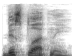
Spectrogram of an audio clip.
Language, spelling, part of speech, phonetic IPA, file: Russian, бесплатный, adjective, [bʲɪˈspɫatnɨj], Ru-бесплатный.ogg
- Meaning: free, gratuitous, rent-free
